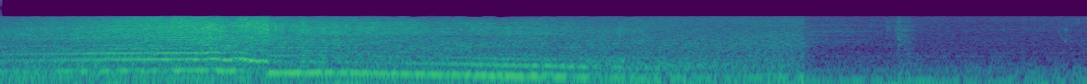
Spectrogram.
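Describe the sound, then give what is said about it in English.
A car engine roars loudly as the vehicle accelerates onto a highway, its droning pitch sliding as it goes, then settles into steady road noise. No one speaks. “No, we follow him. He's going onto a highway.”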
